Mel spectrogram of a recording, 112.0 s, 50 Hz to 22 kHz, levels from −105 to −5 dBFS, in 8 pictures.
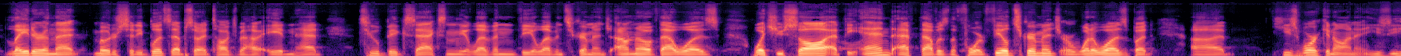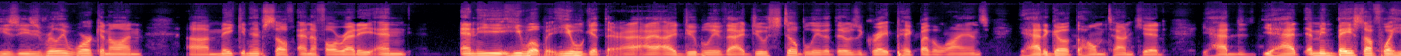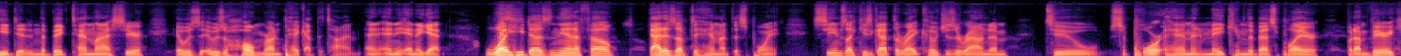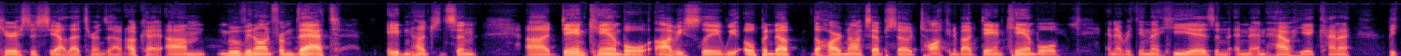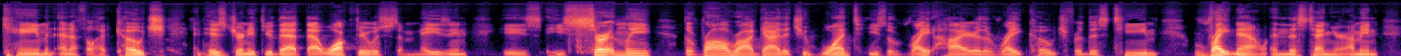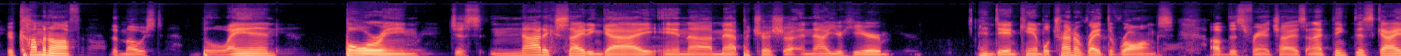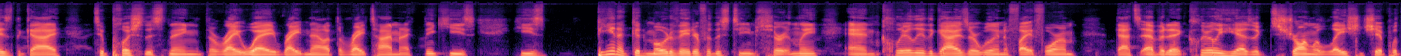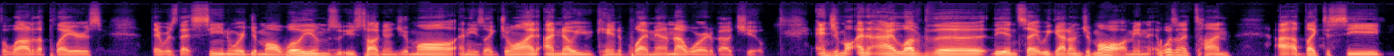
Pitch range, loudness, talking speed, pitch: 105-125 Hz, -25 LUFS, 210 wpm, 110 Hz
